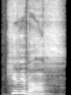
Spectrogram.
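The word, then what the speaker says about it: Kiribati: so we arrive at the unfortunate archipelago of kiribas kiribas yes that is how you pronounce it is a far-flung speckle of Pacific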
